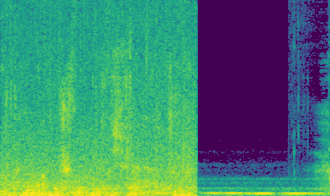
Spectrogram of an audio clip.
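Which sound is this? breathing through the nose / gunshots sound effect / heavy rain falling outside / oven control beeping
heavy rain falling outside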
